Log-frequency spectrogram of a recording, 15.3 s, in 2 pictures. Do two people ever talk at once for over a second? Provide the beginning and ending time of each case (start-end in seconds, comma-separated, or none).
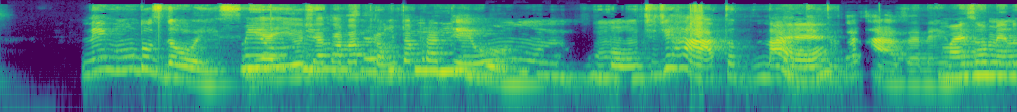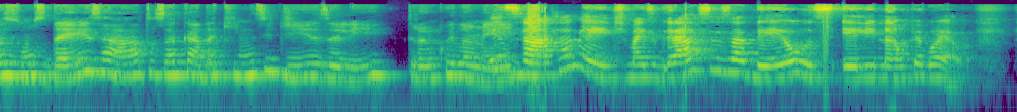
1.8-3.8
